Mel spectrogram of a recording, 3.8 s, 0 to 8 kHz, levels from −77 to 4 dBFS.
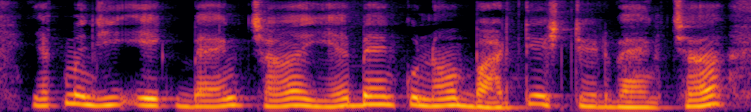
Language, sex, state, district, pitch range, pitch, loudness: Hindi, male, Uttarakhand, Uttarkashi, 160-200 Hz, 185 Hz, -15 LUFS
